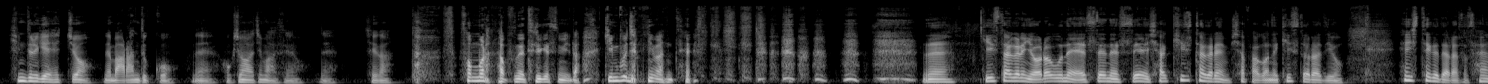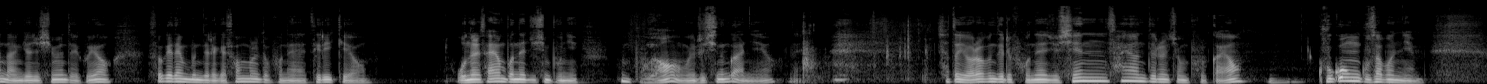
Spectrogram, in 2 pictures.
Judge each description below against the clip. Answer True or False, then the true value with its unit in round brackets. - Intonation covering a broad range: True (7.4 semitones)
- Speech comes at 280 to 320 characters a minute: True (295 characters per minute)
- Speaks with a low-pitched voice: True (115 Hz)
